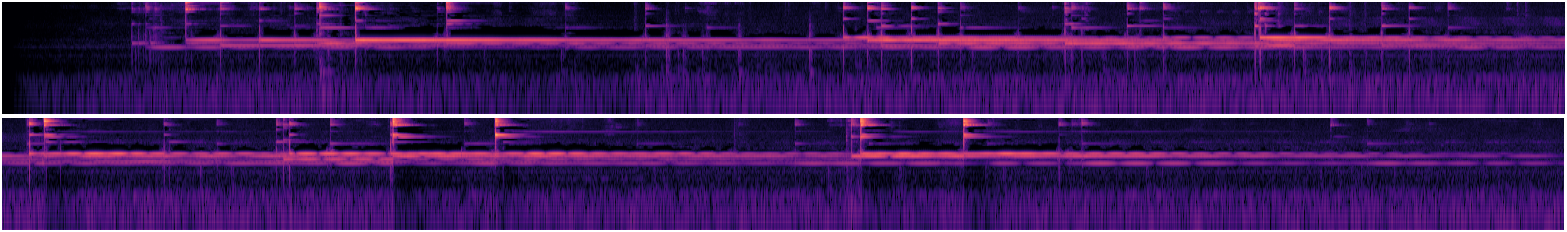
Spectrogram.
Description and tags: wind chimes
foley, sfx, sounddesign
